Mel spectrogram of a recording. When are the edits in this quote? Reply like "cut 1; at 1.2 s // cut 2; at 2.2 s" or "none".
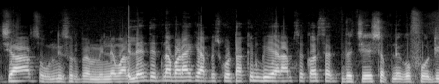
cut 1; at 1.3 s // cut 2; at 3.4 s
